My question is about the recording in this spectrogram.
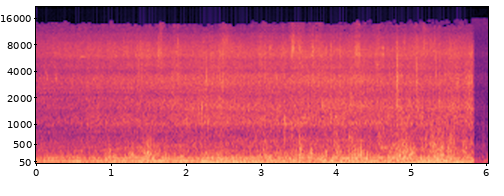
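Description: Wind buffeting the microphone over a low vehicle rumble, growing steadily louder, then cutting off suddenly near the end.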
